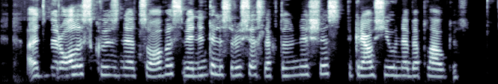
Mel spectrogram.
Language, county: Lithuanian, Vilnius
